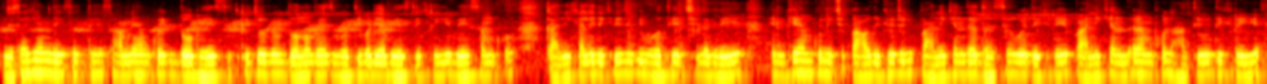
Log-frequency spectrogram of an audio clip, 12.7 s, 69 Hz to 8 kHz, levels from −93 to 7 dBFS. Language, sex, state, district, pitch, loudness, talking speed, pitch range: Hindi, female, Rajasthan, Churu, 120 Hz, -16 LUFS, 285 wpm, 115-125 Hz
